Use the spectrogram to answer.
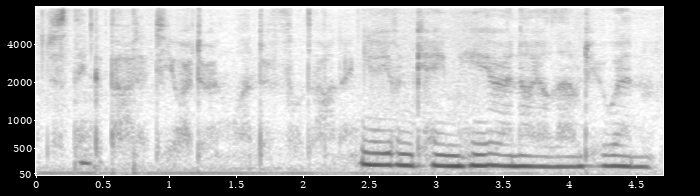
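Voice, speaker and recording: A woman playing a gentle, doting witch in a whispered ASMR role play, slow and soothing with a breathy voice, repeating words softly. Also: mid-range voice, little pitch movement, slight background noise, lightly acted. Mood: soothing, encouraging. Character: gentle doting forest witch casting a spell. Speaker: ASMR performer.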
